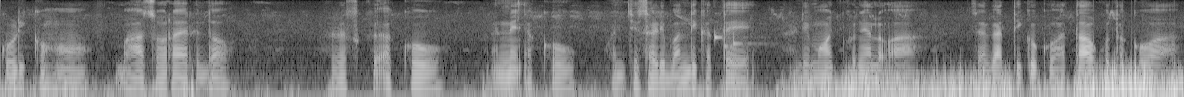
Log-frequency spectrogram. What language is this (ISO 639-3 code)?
sat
